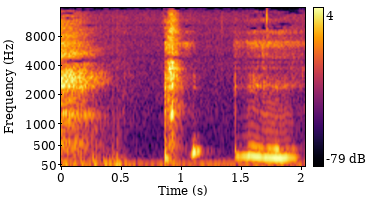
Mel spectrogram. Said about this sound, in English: I'm sorry, you yawned. I can't help it. Yawns are contagious, you know. Stop infecting me with your yawns.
